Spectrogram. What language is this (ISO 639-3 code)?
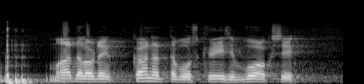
fin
